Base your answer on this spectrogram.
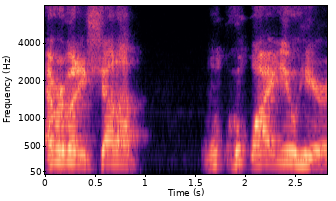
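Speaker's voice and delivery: put-on commanding old-man character voice. Retelling a scene from the book, voicing the character: Old Griff voice. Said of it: "that voice for Old Griff".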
